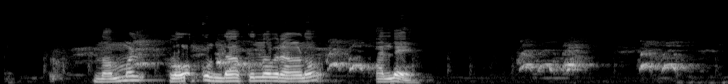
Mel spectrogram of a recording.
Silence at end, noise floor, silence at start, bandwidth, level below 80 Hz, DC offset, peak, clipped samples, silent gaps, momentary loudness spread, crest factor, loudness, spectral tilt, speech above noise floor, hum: 0.4 s; -63 dBFS; 0.5 s; 5.2 kHz; -54 dBFS; under 0.1%; 0 dBFS; under 0.1%; none; 17 LU; 18 dB; -17 LUFS; -10 dB/octave; 48 dB; none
